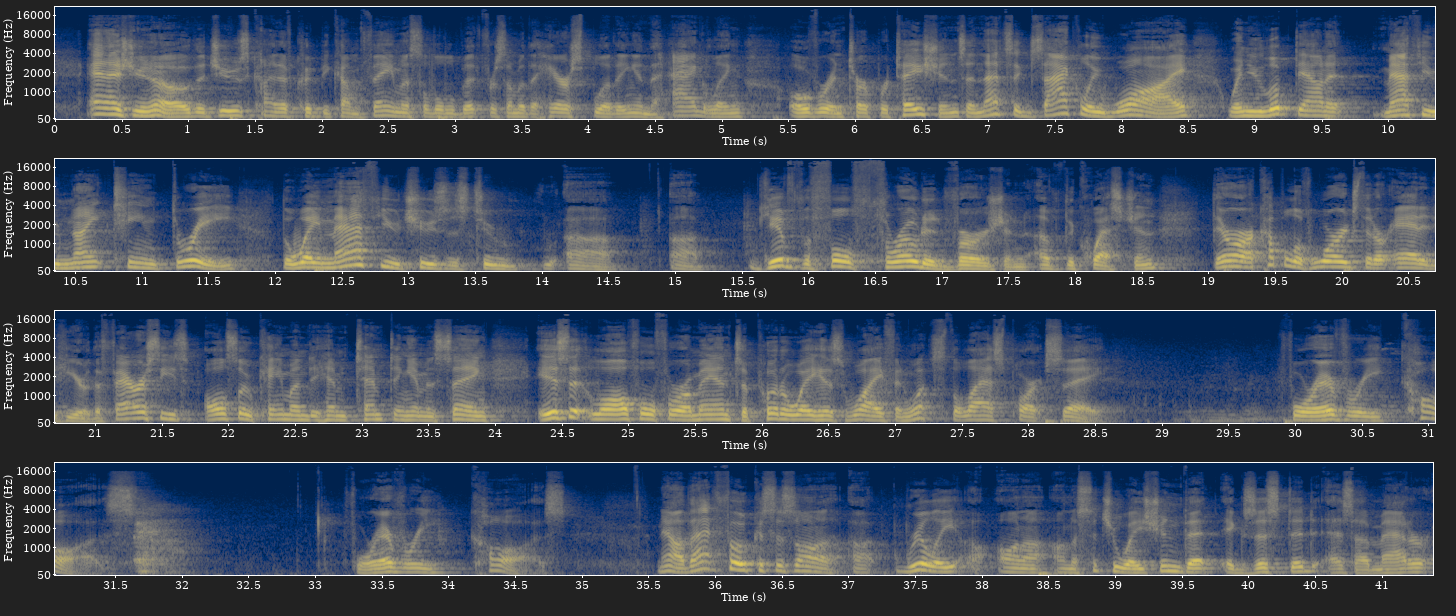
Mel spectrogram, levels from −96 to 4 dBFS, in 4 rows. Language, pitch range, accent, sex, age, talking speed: English, 130-170 Hz, American, male, 50-69, 160 wpm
